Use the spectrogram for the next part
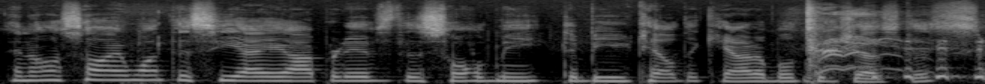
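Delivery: hammed-up little girl; mock child demand. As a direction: play the kid demanding justice, half laughing. Joining the parody girl.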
